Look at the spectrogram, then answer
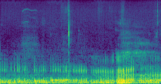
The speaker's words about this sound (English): Um, the cat's tearing it up. she purrs so loud.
